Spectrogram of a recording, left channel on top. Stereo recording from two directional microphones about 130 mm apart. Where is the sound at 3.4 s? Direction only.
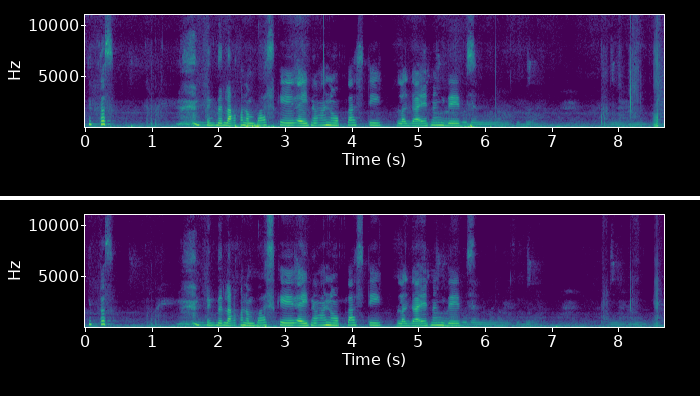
70° right (ahead or behind); by 5.6 s 35° right (ahead or behind).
